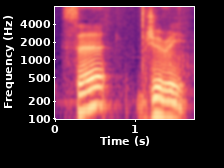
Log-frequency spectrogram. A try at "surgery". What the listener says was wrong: You're saying je. Surgery. Like Sir John. Sir John. Surgery.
